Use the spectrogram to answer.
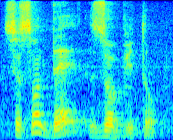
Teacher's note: Puisque le H est muet, la liaison peut se faire.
